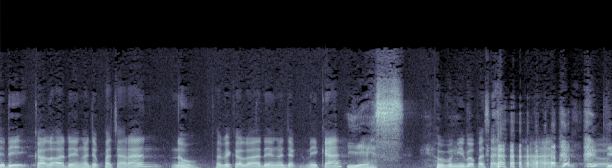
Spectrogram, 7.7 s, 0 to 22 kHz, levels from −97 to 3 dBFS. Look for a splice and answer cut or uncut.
cut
